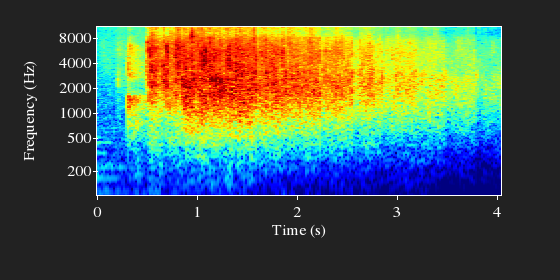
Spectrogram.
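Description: Concert-hall audience applause breaking out just after the orchestra's final chord dies away, then gradually fading out.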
